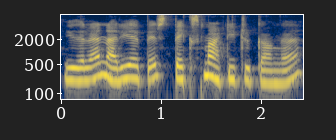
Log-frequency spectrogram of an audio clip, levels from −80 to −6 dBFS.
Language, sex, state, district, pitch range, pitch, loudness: Tamil, female, Tamil Nadu, Nilgiris, 210-250 Hz, 225 Hz, -15 LUFS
